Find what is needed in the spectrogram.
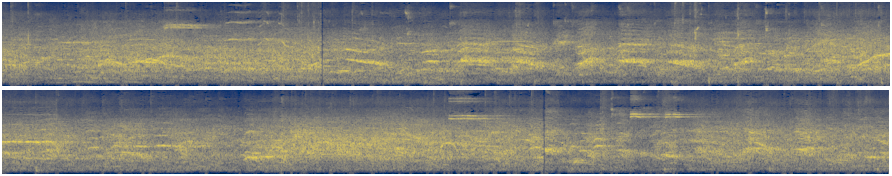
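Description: Basketball being dribbled on a hardwood gym floor, with sneakers squeaking a few times and a crowd of spectators shouting and cheering, echoing in the large gym.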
